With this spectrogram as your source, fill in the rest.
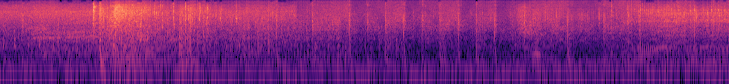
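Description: A video-game explosion in Resident Evil Requiem, a loud booming burst near the start that fades into a dense rumbling, crackling wash, with no clear talking.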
